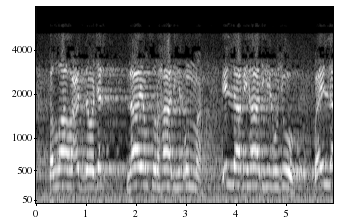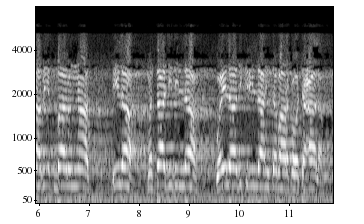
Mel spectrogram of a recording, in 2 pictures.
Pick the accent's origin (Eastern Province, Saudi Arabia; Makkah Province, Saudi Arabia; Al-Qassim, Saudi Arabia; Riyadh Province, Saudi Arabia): Makkah Province, Saudi Arabia; Jeddah; فنحن إخوانكم من المملكة العربية السعودية من جدة، أتينا لزيارة هذا البلد الحبيب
